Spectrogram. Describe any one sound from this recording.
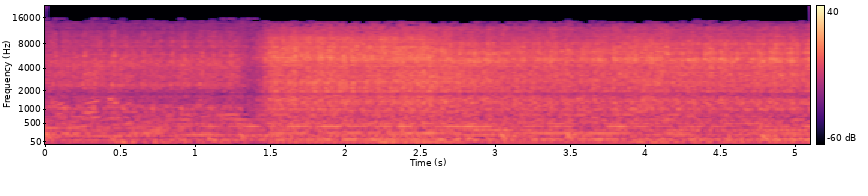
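A heavy truck engine rumbles steadily and grows louder.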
